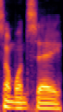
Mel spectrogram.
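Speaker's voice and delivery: ordinary delivery, nothing marked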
